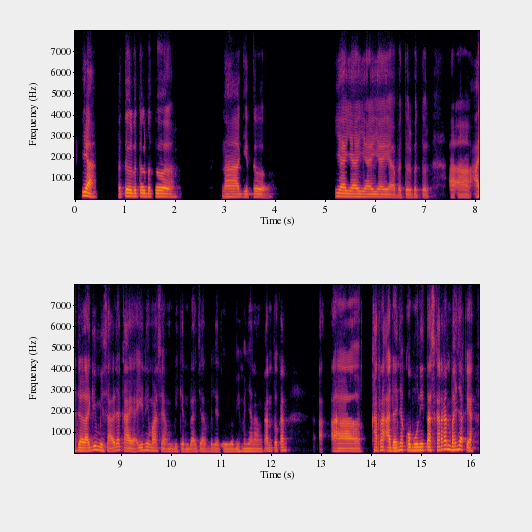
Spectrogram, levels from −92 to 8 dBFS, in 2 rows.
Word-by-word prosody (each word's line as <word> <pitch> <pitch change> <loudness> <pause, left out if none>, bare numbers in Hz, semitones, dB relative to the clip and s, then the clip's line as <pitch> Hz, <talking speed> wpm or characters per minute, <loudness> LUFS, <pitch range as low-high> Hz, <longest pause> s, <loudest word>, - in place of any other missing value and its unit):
Iya, 180 -2 +9 0.6
betul 135 +4 +4
betul 145 0 +1
betul. 140 -1 +3 1.1
Nah 125 +1 -1 0.2
gitu. 125 0 -6 1.6
Ya 150 -1 +2
ya 135 -1 +2
ya 130 -1 -1
ya 125 0 -2
ya, 120 -1 -2
betul 110 +1 -6
betul, 110 -1 -9 0.4
heeh, 115 0 -3 0.2
ada 135 +2 +3
lagi 130 +5 +3
misalnya 140 -4 0
kayak 120 -1 -1
ini, 145 +2 -1
Mas, 130 -2 -2
yang 110 -2 -5
bikin 105 0 -7
belajar 105 0 -5
menjadi 105 -1 -8 0.2
lebih 105 0 -4
menyenangkan 110 +2 -4
tuh 130 - -2
kan, 140 +2 -1 0.7
eee, 115 0 0 0.3
karena 140 +3 +2
adanya 135 +4 +4
komunitas. 150 +1 +4
Sekarang 175 +6 +4
kan - - +2
banyak 175 +2 +4
ya, 130 - +1
130 Hz, 135 wpm, -23 LUFS, 115-145 Hz, 1.6 s, Iya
